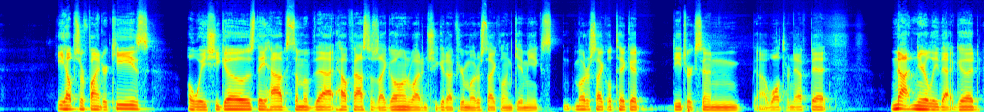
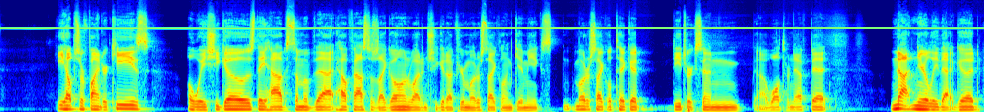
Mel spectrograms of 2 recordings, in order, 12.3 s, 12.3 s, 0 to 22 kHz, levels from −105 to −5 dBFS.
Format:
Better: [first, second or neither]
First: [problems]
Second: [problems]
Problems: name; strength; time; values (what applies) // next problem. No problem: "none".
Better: first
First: none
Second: high-pitched whine; noticeable; throughout; 7.5 kHz, 20 dB below the speech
